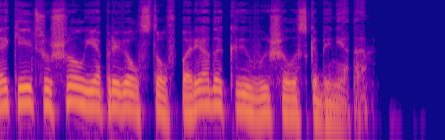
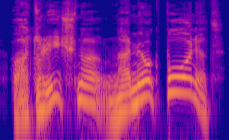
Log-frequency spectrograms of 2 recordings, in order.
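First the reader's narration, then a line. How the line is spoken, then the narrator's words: Grumbling. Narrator (Russian): проворчал он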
